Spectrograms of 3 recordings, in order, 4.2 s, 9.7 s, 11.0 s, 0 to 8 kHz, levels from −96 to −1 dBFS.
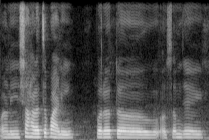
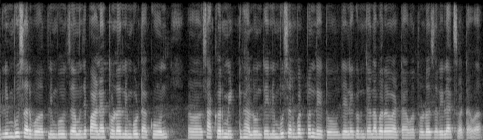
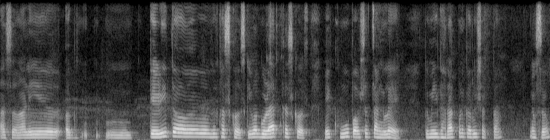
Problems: none marked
